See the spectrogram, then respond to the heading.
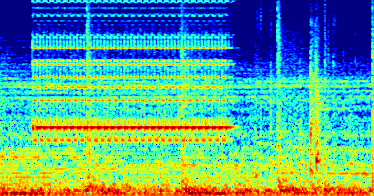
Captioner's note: phone ringing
